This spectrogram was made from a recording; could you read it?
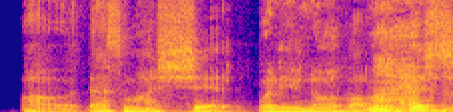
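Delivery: put-on deep, very low bass-register voice. Retelling how a man stopped everything in the studio, imitating a very low voice. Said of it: "you just hear that low ass voice".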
